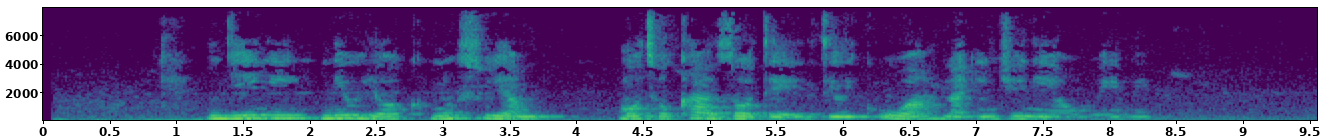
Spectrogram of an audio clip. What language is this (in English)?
Swahili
